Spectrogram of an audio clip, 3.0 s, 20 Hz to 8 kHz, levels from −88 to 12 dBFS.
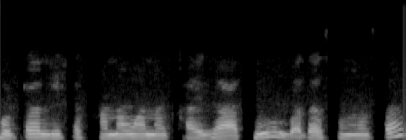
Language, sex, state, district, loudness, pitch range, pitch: Chhattisgarhi, female, Chhattisgarh, Jashpur, -26 LUFS, 185-200 Hz, 190 Hz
